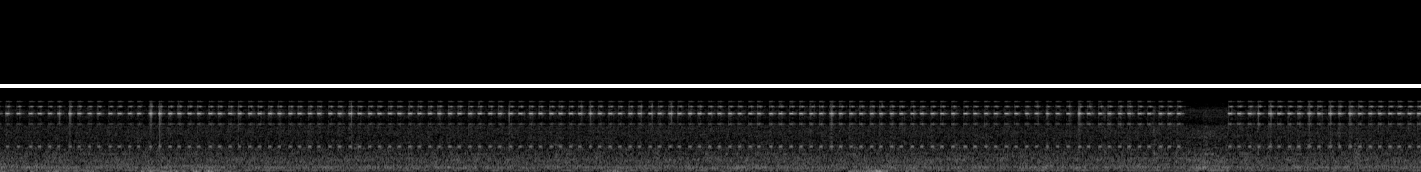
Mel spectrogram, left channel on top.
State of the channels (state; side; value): silent; left; 59 dB below the other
